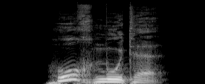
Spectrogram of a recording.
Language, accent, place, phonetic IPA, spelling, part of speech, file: German, Germany, Berlin, [ˈhoːxˌmuːtə], Hochmute, noun, De-Hochmute.ogg
- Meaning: dative singular of Hochmut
